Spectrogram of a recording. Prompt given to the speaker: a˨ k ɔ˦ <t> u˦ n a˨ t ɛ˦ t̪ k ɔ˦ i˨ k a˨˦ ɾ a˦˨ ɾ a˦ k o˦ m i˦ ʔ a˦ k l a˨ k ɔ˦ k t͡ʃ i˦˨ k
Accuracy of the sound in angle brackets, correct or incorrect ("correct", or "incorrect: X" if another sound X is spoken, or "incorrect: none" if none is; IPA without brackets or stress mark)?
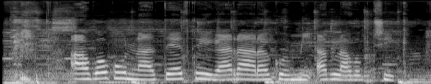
incorrect: k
